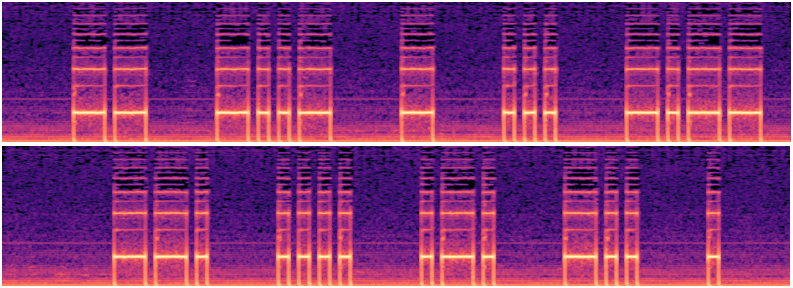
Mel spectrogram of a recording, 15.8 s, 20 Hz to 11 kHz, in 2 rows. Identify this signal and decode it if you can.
Morse code, heard as a keyed tone, about 12 wpm, spaced as for 8 wpm, 720 Hz. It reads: MXTSY GHRDE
